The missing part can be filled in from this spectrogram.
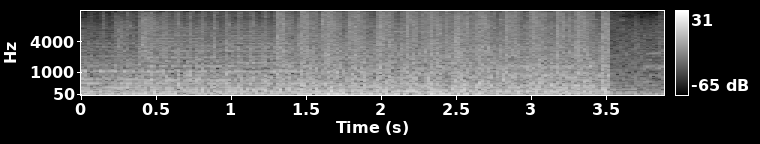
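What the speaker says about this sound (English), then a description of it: "as Sarah Connor is locked and loaded, blasting away at him" Rapid continuous gunfire from the Terminator 2D: No Fate video game, a dense, loud stream of shots blasting without pause before cutting off abruptly near the end.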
